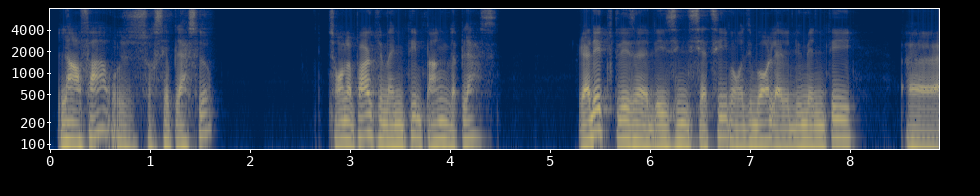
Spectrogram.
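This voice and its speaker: A man with a very low voice and a Quebec French accent, hosting his daily news commentary. He talks casually and rambles from point to point. He keeps tossing out rhetorical questions. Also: warm tone. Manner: rambling, asks rhetorical questions, often tags "hein?".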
